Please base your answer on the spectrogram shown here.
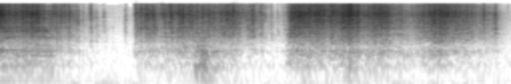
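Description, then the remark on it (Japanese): A plastic waste-sorting garbage bag, just taken out of its package, crinkles loudly in three bursts of dense, bright rustling, separated by two brief pauses, with no talking. “今これあの分別用ゴミ袋をね袋から出したとこなんですよなんだけどこれもいい音するじゃんこの袋のねガサガサ音これもいい音するわけですよ”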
